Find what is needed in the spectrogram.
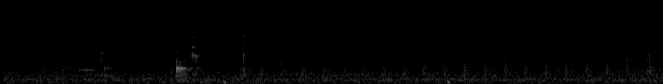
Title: Picosecond laser pulse width testing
